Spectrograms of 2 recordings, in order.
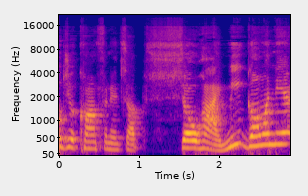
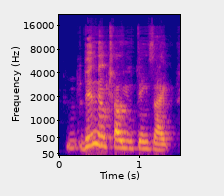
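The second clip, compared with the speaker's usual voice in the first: ordinary talk, nothing marked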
